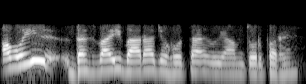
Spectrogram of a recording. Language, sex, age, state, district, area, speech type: Urdu, male, 18-30, Uttar Pradesh, Siddharthnagar, rural, conversation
